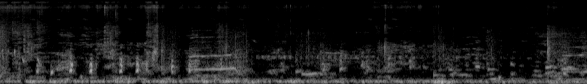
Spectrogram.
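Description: Two farmyard geese honk and cackle repeatedly at close range, their calls overlapping with a person talking nearby.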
